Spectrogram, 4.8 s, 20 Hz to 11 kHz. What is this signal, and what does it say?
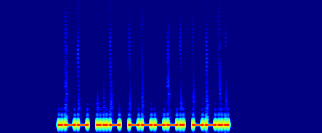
Morse code, heard as a keyed tone, about 25 wpm, 700 Hz. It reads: WU9Z
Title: USA Call Signs - 4 Characters - Repeated 3x - 25wpm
